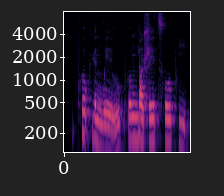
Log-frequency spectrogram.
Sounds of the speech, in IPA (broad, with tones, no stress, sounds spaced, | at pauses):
pʰ ɤ˥ pʰ ɥ ɛ˨ n n̪ w e˨˩ ɪ̯ l u˥˩ pʰ ɤ˥ ŋ j ɑ˨ ʊ̯ ʂ e˥˩ ɪ̯ t͡sʰ o˥ ʊ̯ pʰ i˥˩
